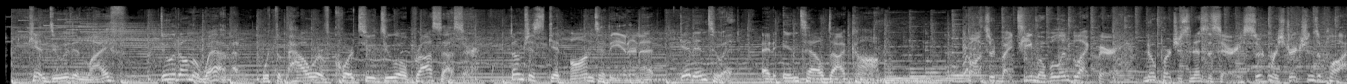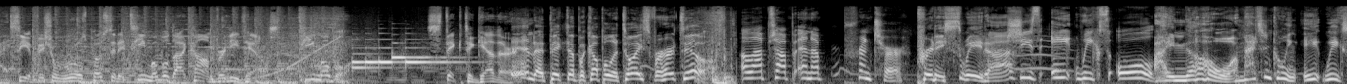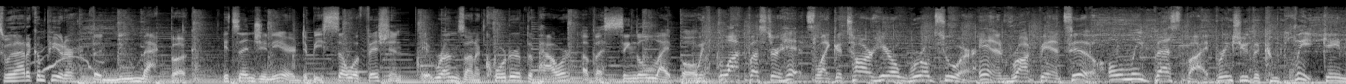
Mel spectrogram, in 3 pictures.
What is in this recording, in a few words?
Commercial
